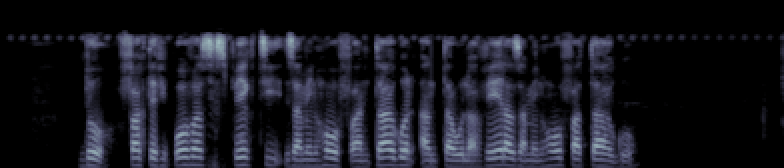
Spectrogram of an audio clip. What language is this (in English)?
Esperanto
